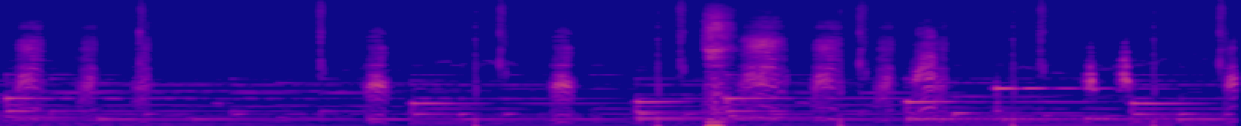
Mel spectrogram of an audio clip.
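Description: Cartoonish duck quacks from the Lil Guardsman video game, several short bursts scattered among steady game music and sound effects, moderately loud throughout.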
